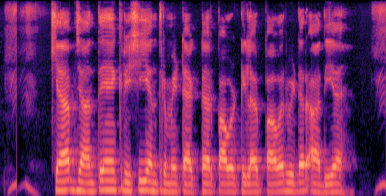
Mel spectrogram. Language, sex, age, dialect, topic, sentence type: Hindi, male, 18-24, Garhwali, agriculture, statement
